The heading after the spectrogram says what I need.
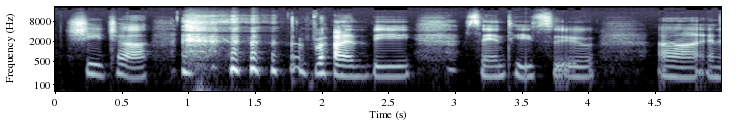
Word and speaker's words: Sica: Unexplainable natural phenomenon resulted in fear-inspired legends and prompted the area to be named Sica, pronounced Sica, by the Santee Sioux, and it means bad.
